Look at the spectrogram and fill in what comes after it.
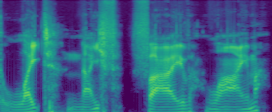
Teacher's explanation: The diphthong I goes from low central to a high front vowel.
